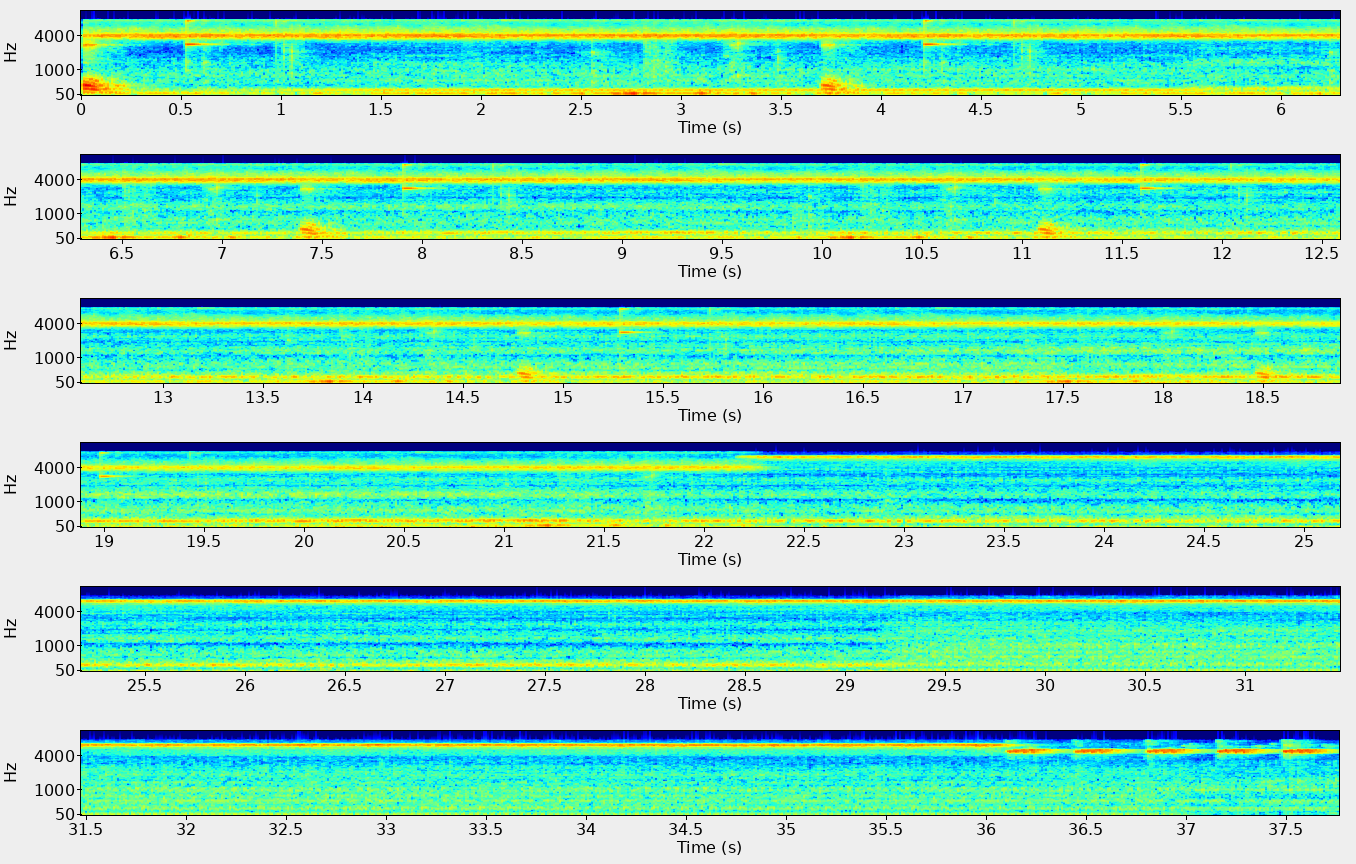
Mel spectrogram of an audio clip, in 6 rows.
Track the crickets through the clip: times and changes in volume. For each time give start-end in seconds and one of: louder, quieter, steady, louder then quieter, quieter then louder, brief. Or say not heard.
0.0-37.7 quieter then louder.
